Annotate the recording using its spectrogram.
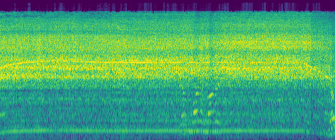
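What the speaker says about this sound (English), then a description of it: "Now, you don't have to use a blender. I'm going to for display purposes" A blender runs steadily for about six seconds, dissolving a mix of ingredients, with a constant loud whirring motor hum that winds down at the end.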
